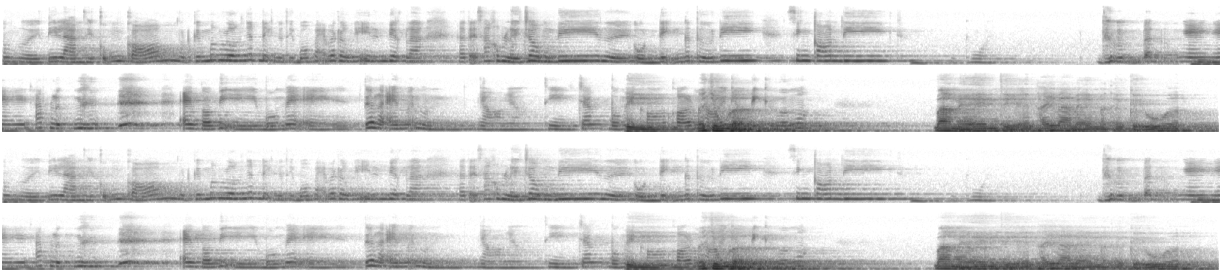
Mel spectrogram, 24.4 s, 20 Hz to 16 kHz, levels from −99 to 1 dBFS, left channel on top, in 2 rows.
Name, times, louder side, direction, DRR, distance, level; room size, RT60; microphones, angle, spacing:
voice 1, 0.0-9.3 9.6-9.9 10.9-20.3, left 2 dB, 35° left, 8 dB, 1.2 m, -38 dB
voice 2, 18.4-18.8 19.1-19.8 21.5-24.0, left 1 dB, 70° left, 3 dB, 1.4 m, -25 dB
29.5 x 15.0 x 9.2 m, 2.2 s
head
